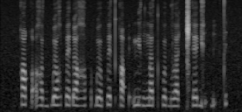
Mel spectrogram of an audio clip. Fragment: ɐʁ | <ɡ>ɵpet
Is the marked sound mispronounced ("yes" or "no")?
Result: yes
